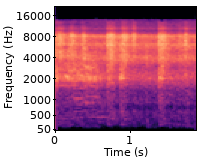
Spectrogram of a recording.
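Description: Steady, loud static hiss concentrated in the high range, a constant rushing noise with slight surges in intensity and no voices, simulating what a person with tinnitus hears.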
